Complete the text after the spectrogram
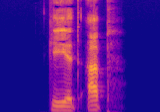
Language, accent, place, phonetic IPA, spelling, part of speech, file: German, Germany, Berlin, [ˌɡeːət ˈap], gehet ab, verb, De-gehet ab.ogg
- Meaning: second-person plural subjunctive I of abgehen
